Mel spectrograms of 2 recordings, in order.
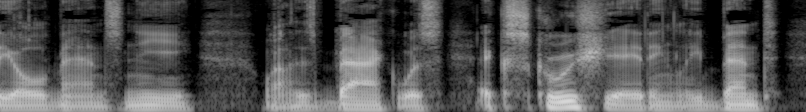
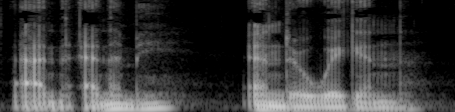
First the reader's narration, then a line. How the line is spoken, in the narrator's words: whispered the old man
